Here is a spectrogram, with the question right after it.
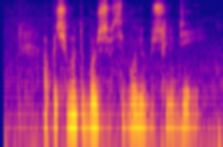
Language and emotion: Russian, neutral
